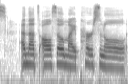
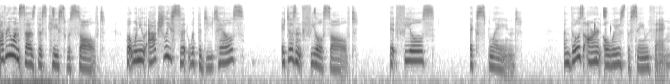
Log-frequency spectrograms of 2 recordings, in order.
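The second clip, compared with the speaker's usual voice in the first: silky, smooth, velvety tone. Reading a snippet from notes to the others, the speaker uses a velvet voice. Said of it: "velvet voice".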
